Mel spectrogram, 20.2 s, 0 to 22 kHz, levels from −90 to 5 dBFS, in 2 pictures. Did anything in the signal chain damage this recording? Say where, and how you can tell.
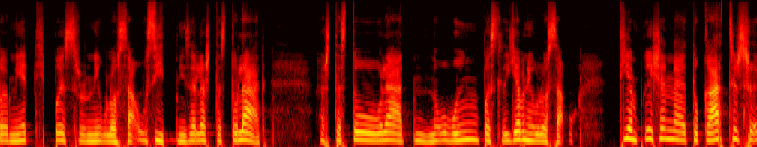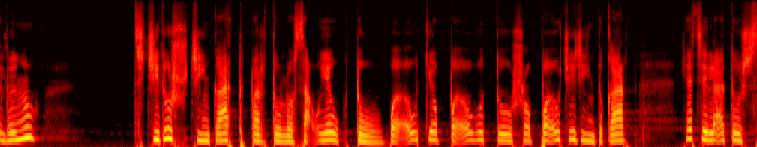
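Yes, at the codec stage: plainly audible Bluetooth LC3 compression throughout, with breathy, grainy noise-filled highs, likely from LC3 at around 48 kbps, unlike simple band-limiting, which leaves the highs clean and merely dull.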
